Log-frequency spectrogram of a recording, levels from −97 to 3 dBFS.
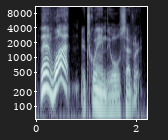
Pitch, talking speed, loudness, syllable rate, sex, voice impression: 150 Hz, 160 wpm, -17 LUFS, 5.3 syllables/s, male, masculine, middle-aged, thick, tensed, powerful, slightly hard, clear, slightly raspy, cool, intellectual, calm, mature, friendly, reassuring, wild, lively, slightly strict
